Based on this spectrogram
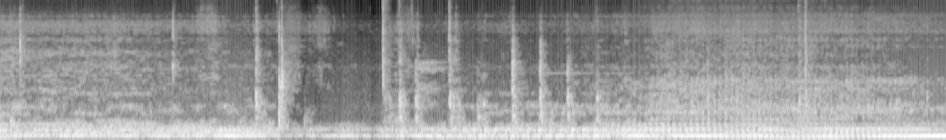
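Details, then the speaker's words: Honda Beat injection scooter starter motor, removed from the bike, with a complaint of a rough "ngek" noise when starting. It gives a rough, grumbling whir with uneven ticking. Inside it is dirty and dry; fixed by greasing the bushing end. "berbunyi karena Di sini kering ya di dalam sini kering jadi cukup kita lumasi di bagian sini menggunakan gemuk ya"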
